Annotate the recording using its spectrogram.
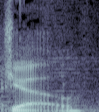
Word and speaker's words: Djo: Joe. Spelled D-J-O. The D is silent. – The D is silent. And not like D-J-O.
